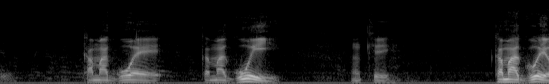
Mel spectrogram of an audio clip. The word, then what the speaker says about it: Camagüey: Camagüey. Okay. Camagüey, right? Camagüey.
